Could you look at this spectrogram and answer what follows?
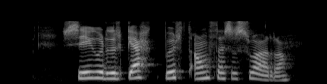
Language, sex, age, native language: Icelandic, female, 11, Icelandic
